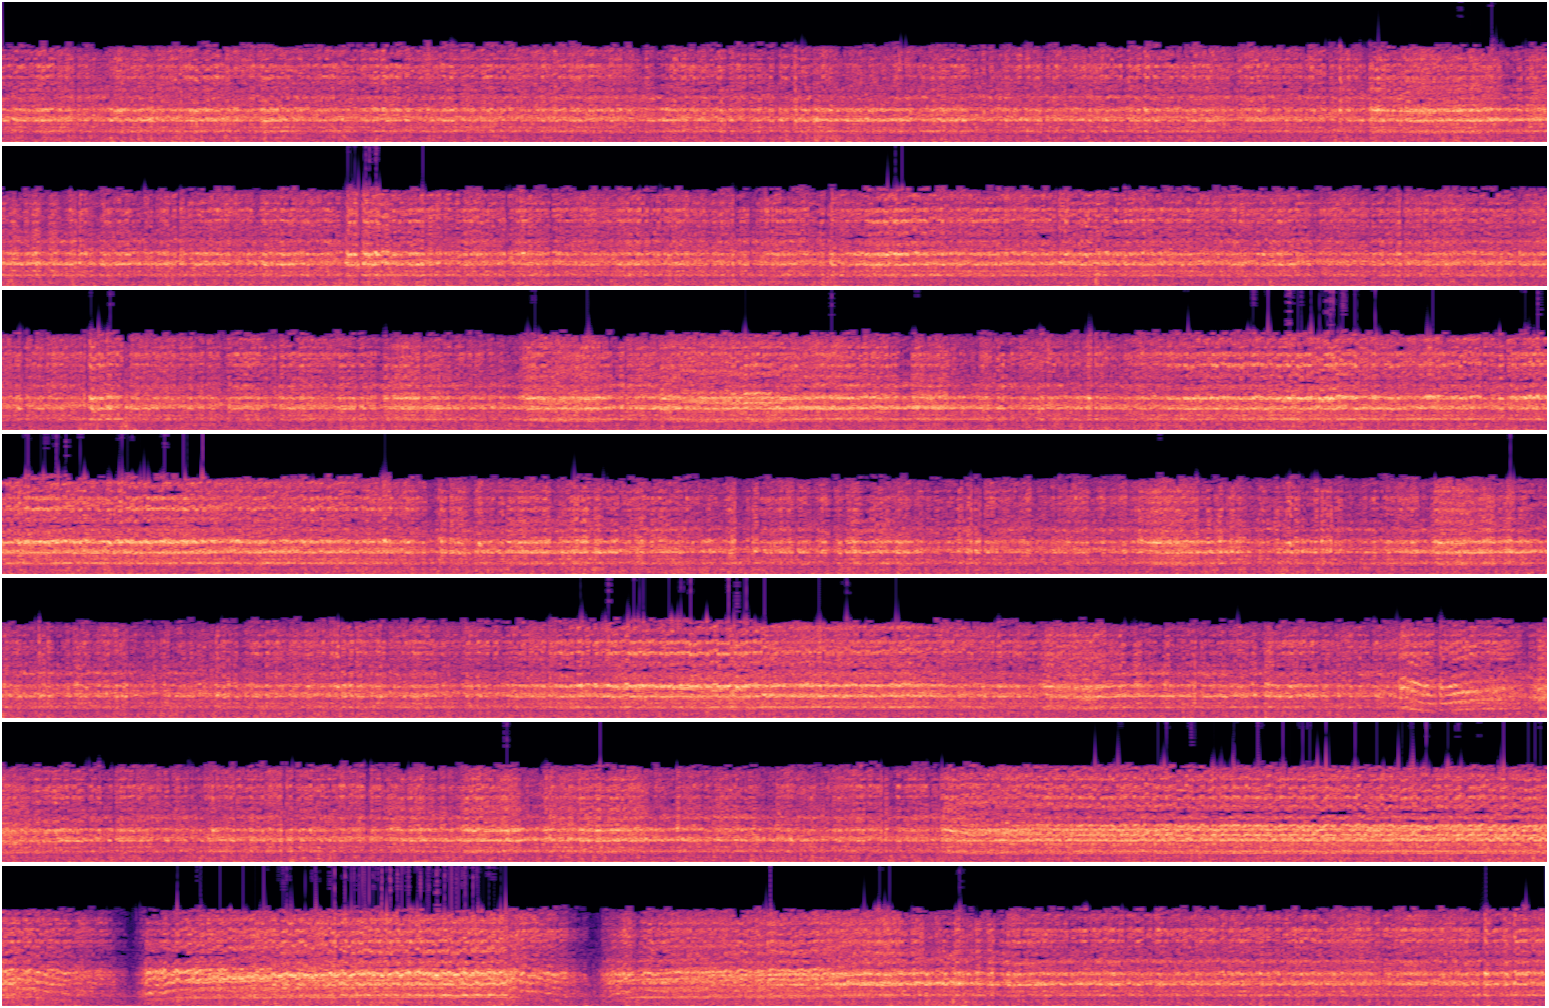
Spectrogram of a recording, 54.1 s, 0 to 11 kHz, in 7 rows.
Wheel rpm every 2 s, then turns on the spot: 230, 230, 230, 230, 230, 240, 230, 230, 230, 220, 230, 230, 230, 230, 230, 230, 230, 230, 230, 210, 230, 230, 210, 150, 170, 200, 230.
none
